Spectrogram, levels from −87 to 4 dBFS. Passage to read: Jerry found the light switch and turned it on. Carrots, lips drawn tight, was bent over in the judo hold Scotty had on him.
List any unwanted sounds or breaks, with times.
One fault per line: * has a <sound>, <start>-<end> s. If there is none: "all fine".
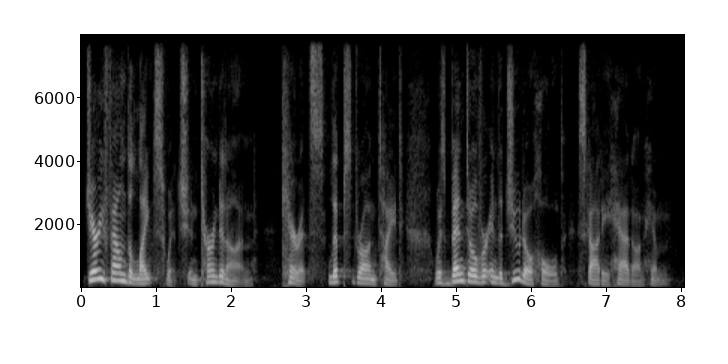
all fine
